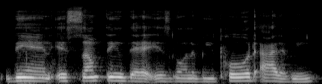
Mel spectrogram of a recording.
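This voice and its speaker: A woman's voice: sits low, steady tone, normal speed, mellow. A woman who coaches wives of addicts, giving an earnest, faith-filled testimony as an interview guest.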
